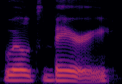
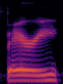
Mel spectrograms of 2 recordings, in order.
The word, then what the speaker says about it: Wilkes-Barre: Uh yeah, cuz like it's pronounced it's spelled like Wilkes-Barre, but you could pronounce it as Wilkes-Berry. Okay, well yeah, I mean if the general Pennsylvania population says Berry, Then yeah, definitely.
